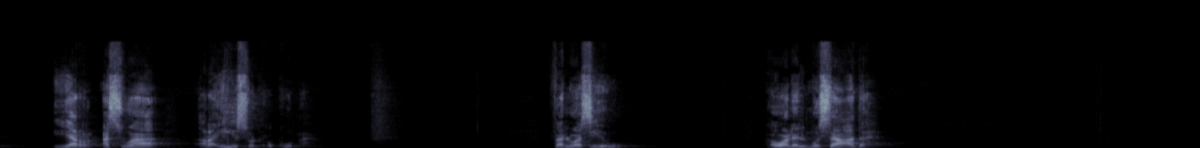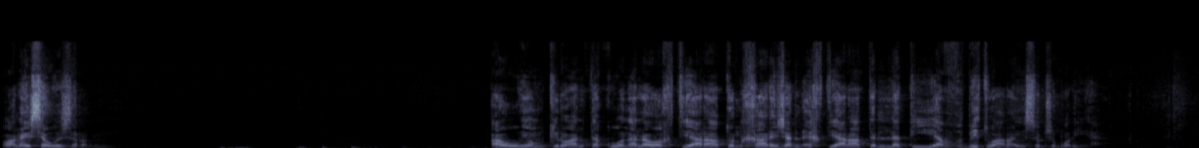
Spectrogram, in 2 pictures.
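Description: A middle-aged man gives a formal speech into a microphone, in slow phrases with long pauses.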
